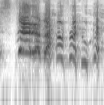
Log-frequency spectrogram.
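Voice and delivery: high, loud, cracking with laughter; words burst out mid-laugh; laughing hard. Real, not acted. Helpless laughter at the mess.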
